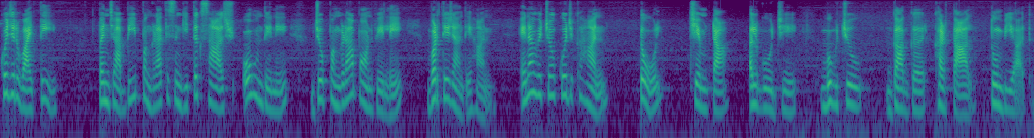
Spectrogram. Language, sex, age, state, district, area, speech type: Punjabi, female, 45-60, Punjab, Ludhiana, urban, spontaneous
